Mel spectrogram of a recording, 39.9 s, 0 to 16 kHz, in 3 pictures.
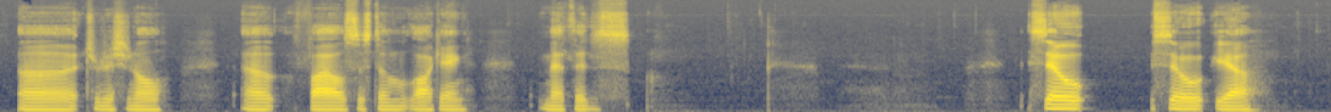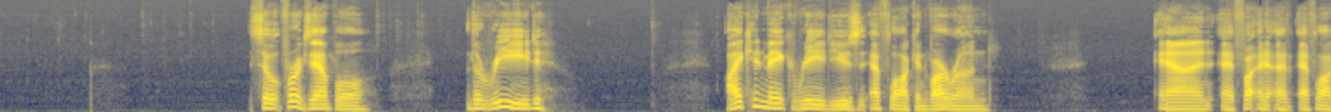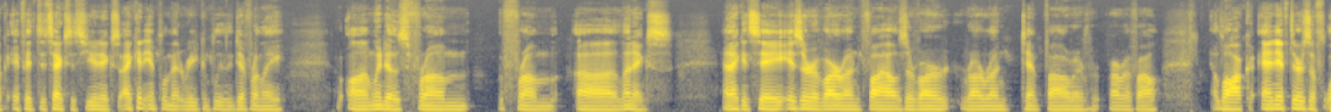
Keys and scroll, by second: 0.0-19.6 typing, 10.1 ctrl+[.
